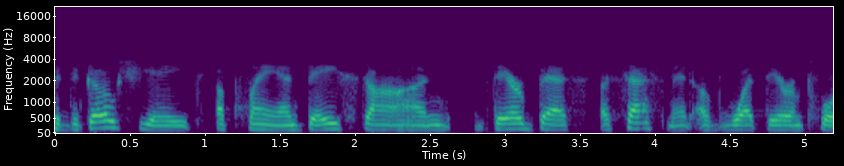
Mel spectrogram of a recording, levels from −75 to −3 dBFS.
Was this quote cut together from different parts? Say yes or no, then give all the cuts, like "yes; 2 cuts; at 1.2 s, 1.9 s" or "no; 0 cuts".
yes; 2 cuts; at 1.0 s, 3.6 s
